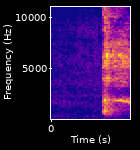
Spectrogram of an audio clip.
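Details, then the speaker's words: Coughing for 3 weeks, earlier with phlegm, now dry: a single short, harsh dry cough after a quiet half-second, no mucus rattle. "Yeah, you can hear her coughing in the background. Yeah, she's been doing it for 3 weeks."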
